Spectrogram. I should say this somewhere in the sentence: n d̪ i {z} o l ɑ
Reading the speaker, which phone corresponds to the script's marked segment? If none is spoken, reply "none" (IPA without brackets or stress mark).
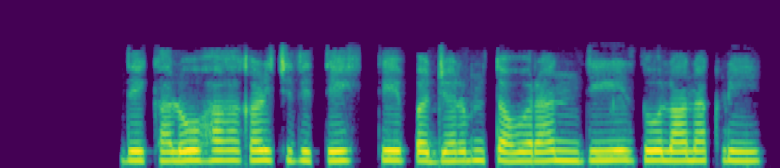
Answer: z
